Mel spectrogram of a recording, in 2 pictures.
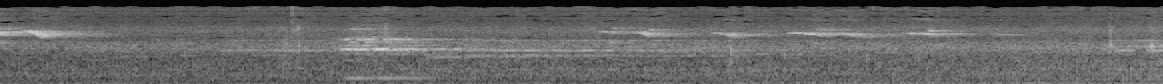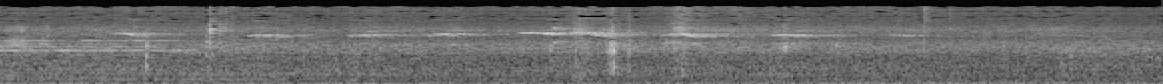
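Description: Small birds chirping in the background, short high calls repeated on and off, over a low steady hum.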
